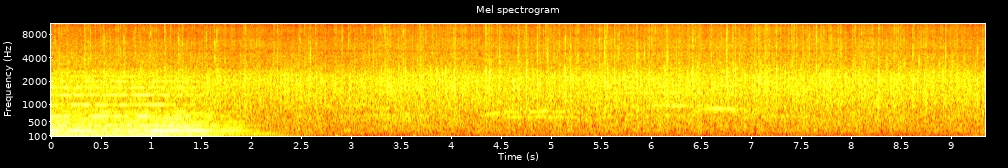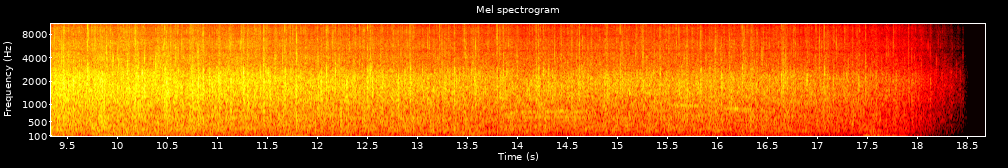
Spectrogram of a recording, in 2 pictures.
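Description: The final chord of a piece of orchestral music, lasting about the first two seconds, then an audience applauding steadily. The applause fades out gradually over the last several seconds.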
